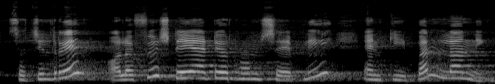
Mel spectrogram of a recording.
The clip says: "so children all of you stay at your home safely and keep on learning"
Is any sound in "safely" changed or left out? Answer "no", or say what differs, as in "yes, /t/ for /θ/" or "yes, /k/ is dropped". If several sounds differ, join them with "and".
yes, /p/ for /f/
